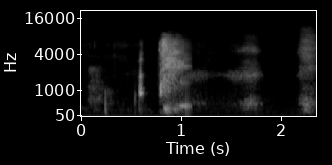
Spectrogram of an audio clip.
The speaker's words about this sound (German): Oh, ich muss niesen.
